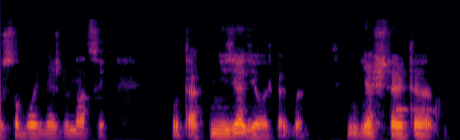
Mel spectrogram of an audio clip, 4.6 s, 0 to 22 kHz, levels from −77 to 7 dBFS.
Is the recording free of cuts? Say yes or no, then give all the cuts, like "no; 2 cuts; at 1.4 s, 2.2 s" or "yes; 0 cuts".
yes; 0 cuts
